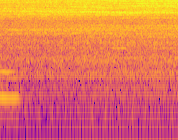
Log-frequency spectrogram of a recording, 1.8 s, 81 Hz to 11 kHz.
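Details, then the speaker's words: EF sedan after an MPFI swap with a new idle air control valve fitted: steady fast idle with a constant airy hiss. Owner suspects a vacuum leak and hears the PCV valve; possibly an OBD0 idle control valve won't run on an OBD2 ECU. "I think there's a vacuum leak somewhere I hear that PCV valve"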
